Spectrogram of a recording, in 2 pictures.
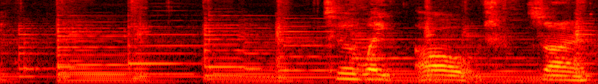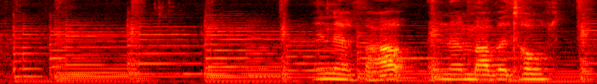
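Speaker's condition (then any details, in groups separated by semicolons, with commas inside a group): Cerebral palsy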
